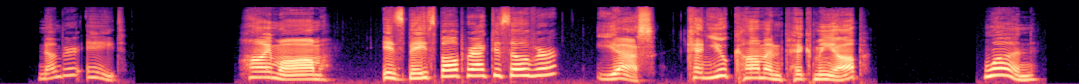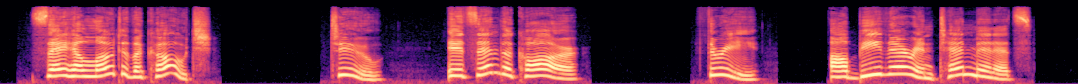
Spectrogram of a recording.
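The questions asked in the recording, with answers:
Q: Yes. Can you come and pick me up?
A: 3: I'll be there in 10 minutes.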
